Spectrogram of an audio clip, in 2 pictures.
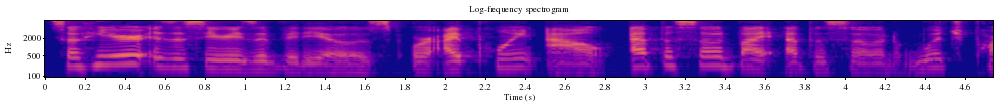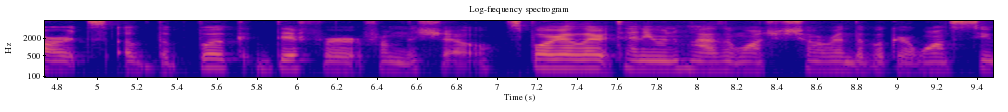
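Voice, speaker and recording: A woman recapping a book and its drama adaptation in a chatty, casual way, often saying "like" and acting out short quoted lines. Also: sits low. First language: not Thai. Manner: chatty, peppered with "like", acts out quick quoted lines.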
